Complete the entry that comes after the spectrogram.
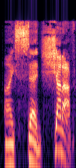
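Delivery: slow, insistent angry repeat. Acted. Halbert, repeating himself, angrily orders Kayada silent, slowly. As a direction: bite out each word.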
